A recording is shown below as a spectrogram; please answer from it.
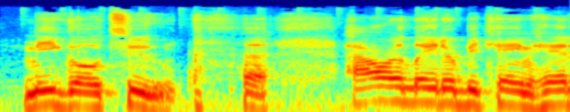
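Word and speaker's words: Mego: to overwhelming demand uh Meo oh it's pronounced Migo okay I'm glad I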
